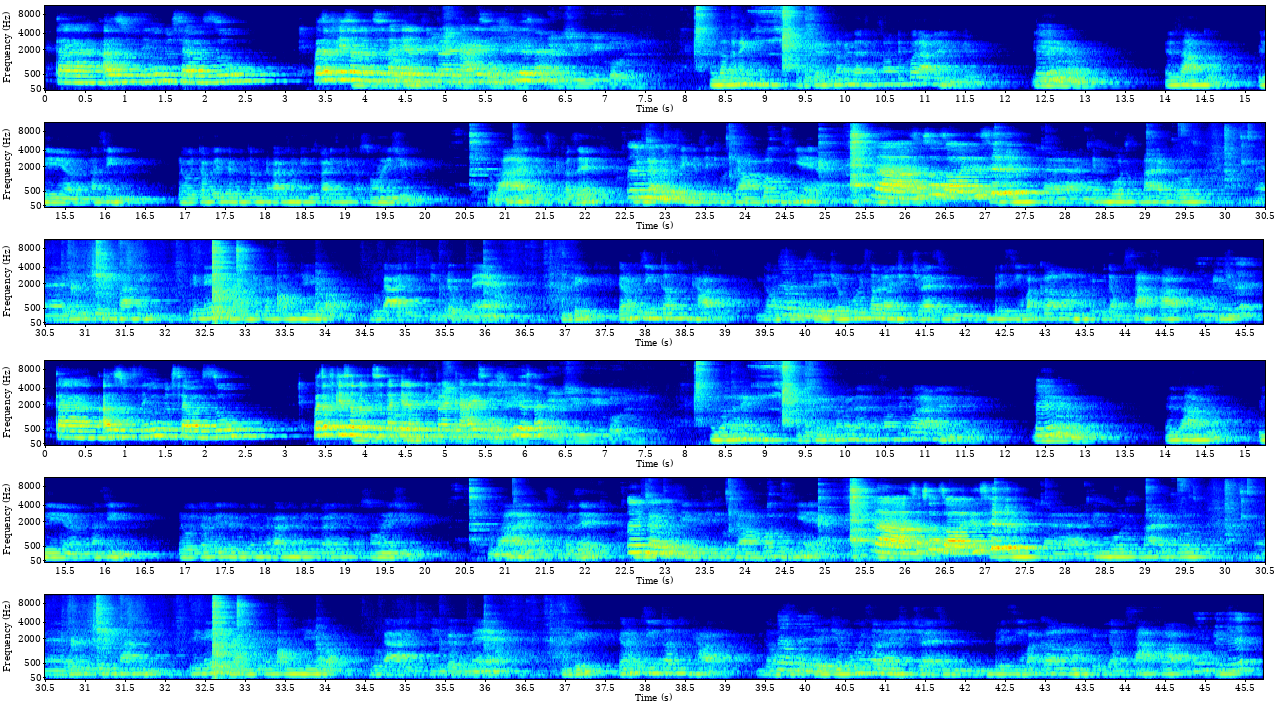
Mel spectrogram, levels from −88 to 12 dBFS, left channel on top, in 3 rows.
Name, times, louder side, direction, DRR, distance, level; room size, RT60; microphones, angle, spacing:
voice 1, 0.1-2.5 3.4-6.3 12.4-12.9 22.5-23.1 25.6-27.5 39.6-40.2 44.9-45.5, right 2 dB, 75° right, -1 dB, 0.5 m, -29 dB
voice 2, 3.8-4.7 8.3-11.6 12.3-13.1 14.0-14.7 15.2-16.3 16.9-19.9 20.8-25.0 25.6-26.4 27.0-29.8 30.4-31.9 32.3-34.1 34.6-36.2 36.9-39.0 39.4-45.4, left 1 dB, 65° left, -2 dB, 0.6 m, -39 dB
sound 1, 4.3-7.5 7.9-9.6, equal, 5° right, 0.5 m, -40 dB
sound 2, 20.3-31.5 31.8-31.9 32.2-32.3, equal, 40° right, 1.1 m, -44 dB
sound 3, 29.6-37.2, left 1 dB, 40° left, 1.1 m, -42 dB
2.7 x 2.2 x 3.6 m, 1.4 s
head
